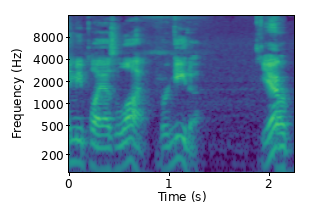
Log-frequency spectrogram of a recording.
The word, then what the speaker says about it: Brigitte: But the other one is someone that you see me play as a lot, Brigitte. Yep. Or Bridget, how some people pronounce it. It's Brigitte.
